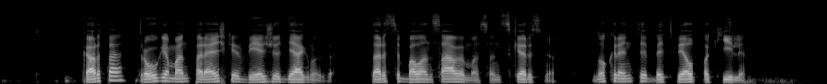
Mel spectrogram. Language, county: Lithuanian, Vilnius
